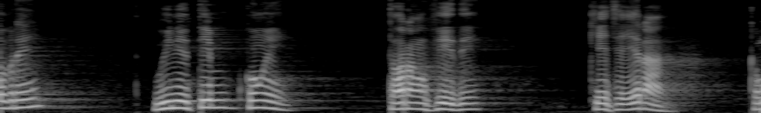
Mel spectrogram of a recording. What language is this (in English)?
Bangwinji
